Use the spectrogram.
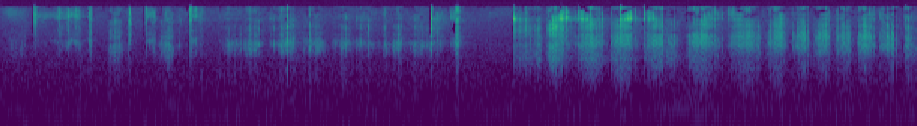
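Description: Fingertips with nails rummage through a large pile of solid metal coins, picking them up and rubbing them together. Quiet, bright clinks and scrapes come in an irregular stream of short, dry contacts, growing busier and louder after about three and a half seconds.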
